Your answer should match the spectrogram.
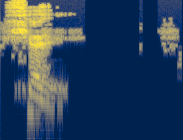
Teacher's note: The G grace note on E is like the Scots word loch, the way that CH is treated, but we put that at the front and we have che.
